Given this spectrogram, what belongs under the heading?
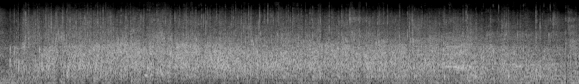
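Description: Loud, dense applause from a large crowd, steady and sustained with no letup.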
